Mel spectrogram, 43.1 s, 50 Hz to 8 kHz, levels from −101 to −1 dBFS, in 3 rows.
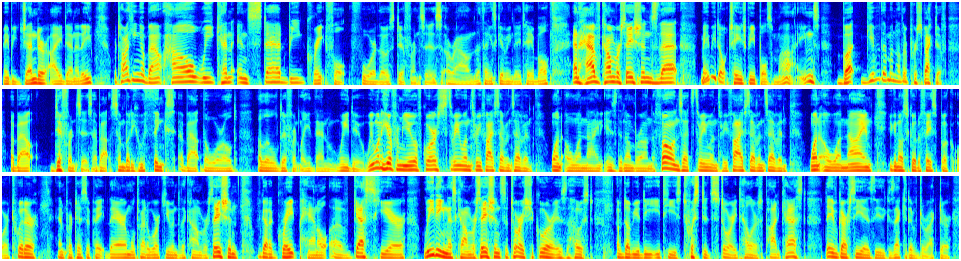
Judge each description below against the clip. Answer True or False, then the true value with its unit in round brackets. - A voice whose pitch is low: True (115 Hz)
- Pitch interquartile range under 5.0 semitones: False (5.6 semitones)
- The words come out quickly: False (160 wpm)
